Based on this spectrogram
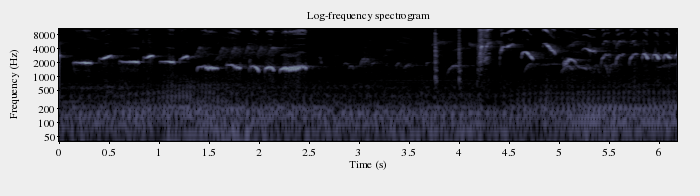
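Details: Caged white-rumped shama sings clear whistled notes in a steady series, pauses, then breaks into sharp clicks and a fast run of rising, chattering whistles.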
